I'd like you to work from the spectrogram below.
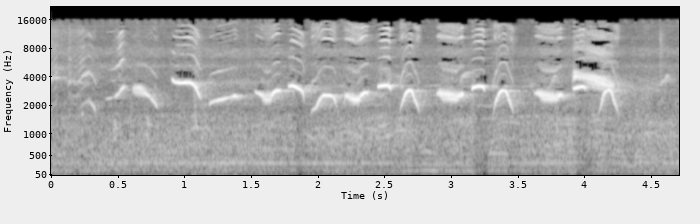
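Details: Caged Chinese hwamei, an old wild-caught bird kept as a fighting songbird, sings a loud run of clear whistled notes, many sliding up or down and repeated rapidly, with a few sharper high accents near the end.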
